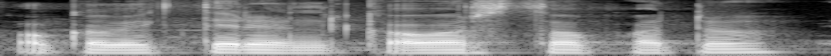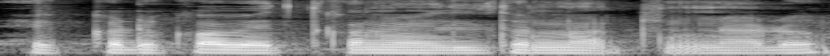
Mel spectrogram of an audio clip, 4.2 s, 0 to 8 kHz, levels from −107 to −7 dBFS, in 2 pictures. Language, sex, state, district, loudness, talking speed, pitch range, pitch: Telugu, male, Andhra Pradesh, Sri Satya Sai, -18 LUFS, 130 wpm, 110-120 Hz, 115 Hz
